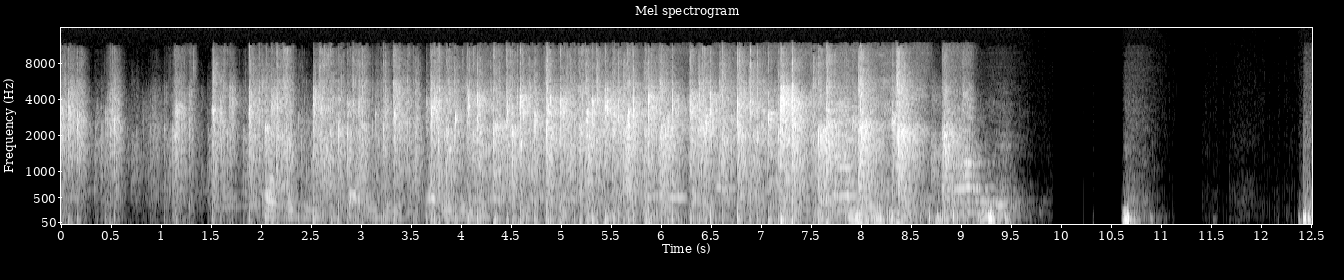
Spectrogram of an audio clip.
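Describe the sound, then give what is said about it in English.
A church audience claps its hands in worship in rapid, dense, even clapping for about nine seconds. The clapping stops abruptly, followed by a couple of isolated single claps. “Oh, would you clap your hands and worship God for a moment?”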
